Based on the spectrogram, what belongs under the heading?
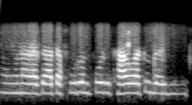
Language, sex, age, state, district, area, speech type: Marathi, female, 30-45, Maharashtra, Washim, rural, conversation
